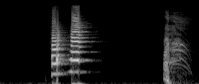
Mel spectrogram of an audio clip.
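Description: A horn sounds three short, loud honks: two in quick succession, then a third after a pause of about a second.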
